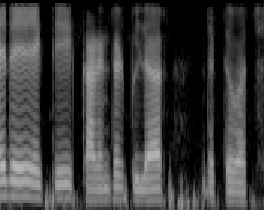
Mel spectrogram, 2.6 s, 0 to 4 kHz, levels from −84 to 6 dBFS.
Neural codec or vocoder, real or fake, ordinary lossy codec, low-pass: autoencoder, 48 kHz, 128 numbers a frame, DAC-VAE, trained on Japanese speech; fake; none; 3.6 kHz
